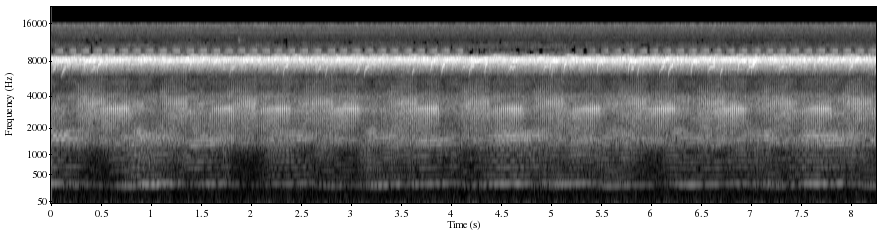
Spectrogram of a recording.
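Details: Croaking frogs calling for rain, rhythmic pulsed calls rising and falling about once a second, with a persistent high insect buzz in the background.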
